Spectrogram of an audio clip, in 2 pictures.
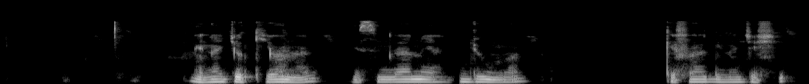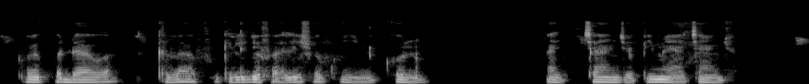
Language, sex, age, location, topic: Swahili, female, 18-24, Nakuru, health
